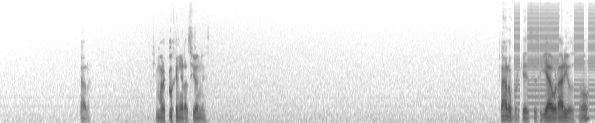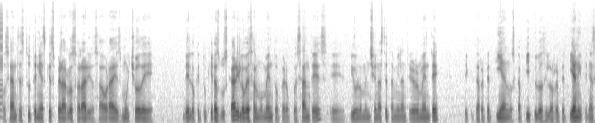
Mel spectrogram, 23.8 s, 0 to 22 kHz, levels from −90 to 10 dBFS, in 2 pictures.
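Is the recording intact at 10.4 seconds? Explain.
No. At 10.4 seconds the speech is overlaid by GSM phone buzz, which runs from 10.29 to 11.95 s and stops just before "sea antes tú tenías". A nearby 2G phone transmits in bursts about 217 times a second. The audio circuit rectifies those radio pulses into the signal. The result is a hard, raspy buzz at about 217 Hz, rich in harmonics and about 10 dB below the speech. It comes and goes, as a data transfer does.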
